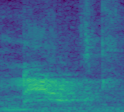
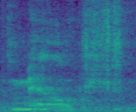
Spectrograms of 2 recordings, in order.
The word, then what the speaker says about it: milk: No, you're saying it wrong. You're saying Malk, like it's a disease. How do you say it? I'm saying it the way everyone ought to say it. Milk, M-I-L-K.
